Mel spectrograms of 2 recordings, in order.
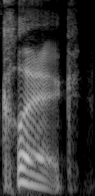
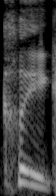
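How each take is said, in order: First: The vowel is a short 'i' sound. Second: The vowel is a long 'ee' sound. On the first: The speaker calls it right. "it's Click" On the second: The speaker calls it wrong. "I keep saying it wrong. It's not Cleek"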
